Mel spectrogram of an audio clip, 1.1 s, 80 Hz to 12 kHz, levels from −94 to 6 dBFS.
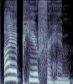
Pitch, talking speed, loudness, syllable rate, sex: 215 Hz, 220 wpm, -15 LUFS, 5.1 syllables/s, female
